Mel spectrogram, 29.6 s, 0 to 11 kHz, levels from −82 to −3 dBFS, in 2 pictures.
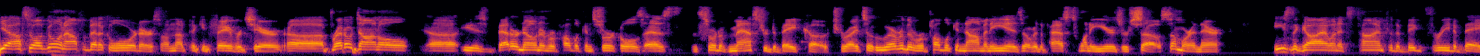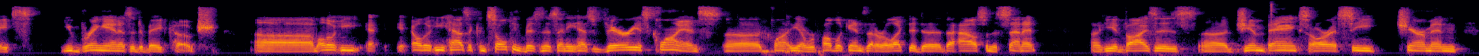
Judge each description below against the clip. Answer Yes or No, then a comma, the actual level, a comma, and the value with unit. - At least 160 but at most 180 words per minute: No, fast, 205 wpm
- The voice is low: Yes, low, 115 Hz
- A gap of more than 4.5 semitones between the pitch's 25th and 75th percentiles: No, narrow, 2.6 semitones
